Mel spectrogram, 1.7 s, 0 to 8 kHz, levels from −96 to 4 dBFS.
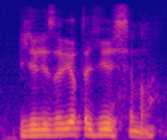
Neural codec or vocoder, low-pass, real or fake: codec, 16 kHz, 2 kbps, X-Codec, HuBERT features, trained on balanced general audio; 7.2 kHz; fake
